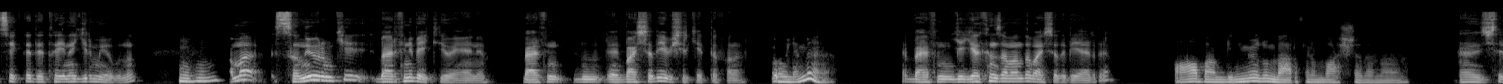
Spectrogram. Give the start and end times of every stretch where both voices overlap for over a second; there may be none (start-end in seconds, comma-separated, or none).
none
